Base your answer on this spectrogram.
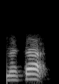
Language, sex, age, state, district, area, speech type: Manipuri, female, 45-60, Manipur, Kangpokpi, urban, conversation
